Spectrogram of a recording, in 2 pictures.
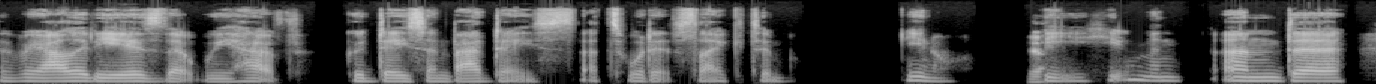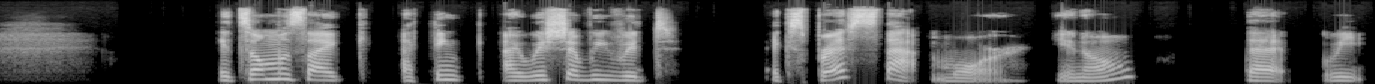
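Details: Adult speaker; ordinary speech.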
